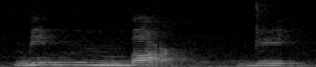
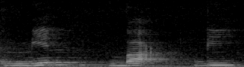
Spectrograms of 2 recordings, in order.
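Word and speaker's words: مِنْ بَعْدِ: Jadi tidak dibaca min ba'di, tapi suara dud itu diganti menjadi suara mim. Jadinya seperti yang barusan mim ba'di. Cara bacanya menjadi mim ba'di bukan min ba'di.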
